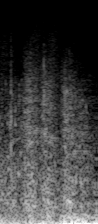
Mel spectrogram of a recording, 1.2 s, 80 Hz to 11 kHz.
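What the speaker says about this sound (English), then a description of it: "Divide by 4 makes it so that our explosions, which normally would be pretty useless, are now massive and very deadly." Massive explosions from wand spells in the game Noita make a deep, rumbling boom that swells and holds for about a second. The sound is dense and loud, with heavy low-end weight.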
